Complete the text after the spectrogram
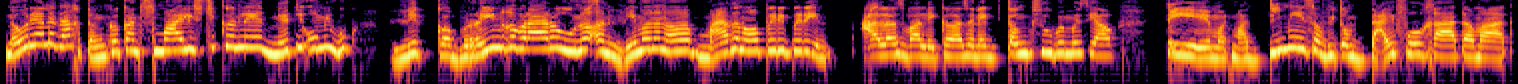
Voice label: Afrikaans Conversational

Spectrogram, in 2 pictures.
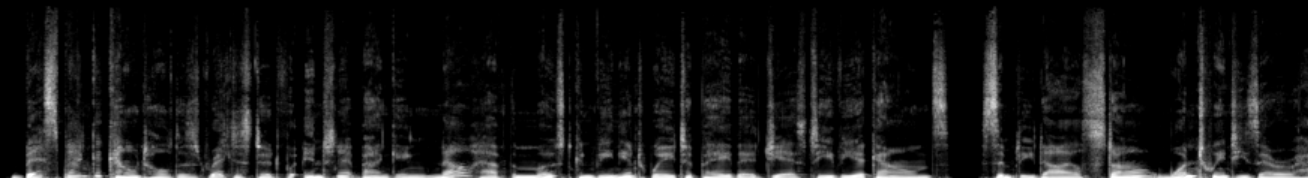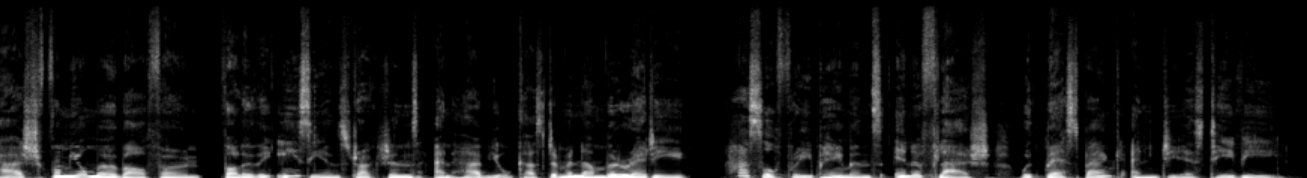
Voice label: English Promo; OSM Talent

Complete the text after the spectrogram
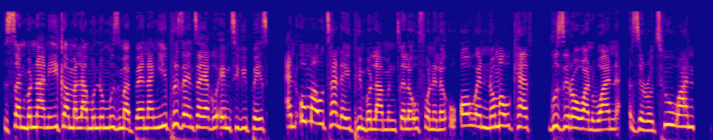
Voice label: Zulu, conversational

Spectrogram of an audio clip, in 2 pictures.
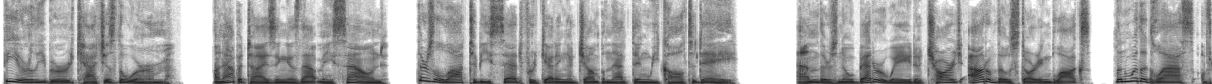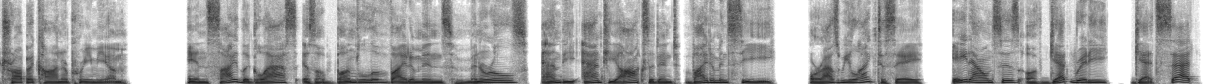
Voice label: English Accent American; OSM Talent

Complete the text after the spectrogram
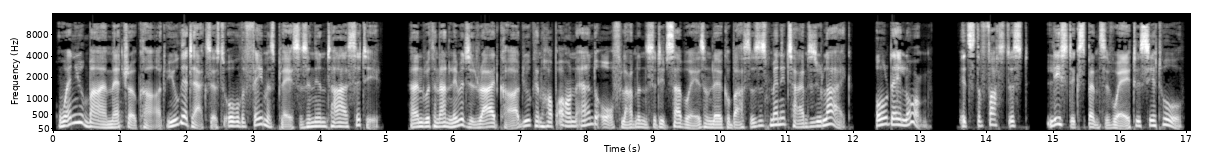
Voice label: English Character British Stiff Upperlip

